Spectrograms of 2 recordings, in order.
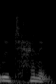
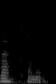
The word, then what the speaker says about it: lieutenant: the person you know the announcer pronounced it lieutenant colonel uh and that got my put my teeth on edge because in Canada it's pronounced left tenant colonel and the gentleman who is announcer is Canadian and he should know that.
